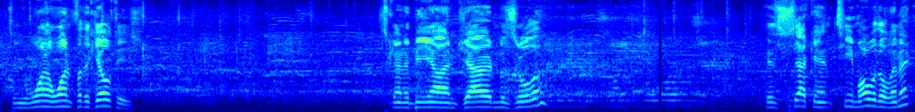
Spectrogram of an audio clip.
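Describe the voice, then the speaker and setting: Man, basketball play-by-play, clipped calls, slightly high voice, loud crowd and arena noise behind. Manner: rapid clipped calls, rising to shouts on big plays. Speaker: play-by-play announcer. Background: cheering crowd, bouncing basketball.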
